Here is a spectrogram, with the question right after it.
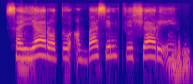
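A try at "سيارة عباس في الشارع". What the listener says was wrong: Sahih.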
